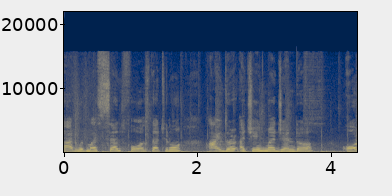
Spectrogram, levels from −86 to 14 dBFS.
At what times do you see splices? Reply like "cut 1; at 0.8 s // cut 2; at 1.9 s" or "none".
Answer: none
